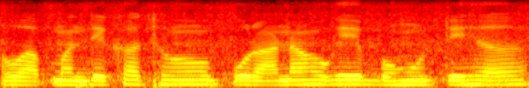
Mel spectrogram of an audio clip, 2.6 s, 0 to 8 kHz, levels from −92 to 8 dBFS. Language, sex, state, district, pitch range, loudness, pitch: Chhattisgarhi, male, Chhattisgarh, Rajnandgaon, 140-145 Hz, -14 LUFS, 140 Hz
